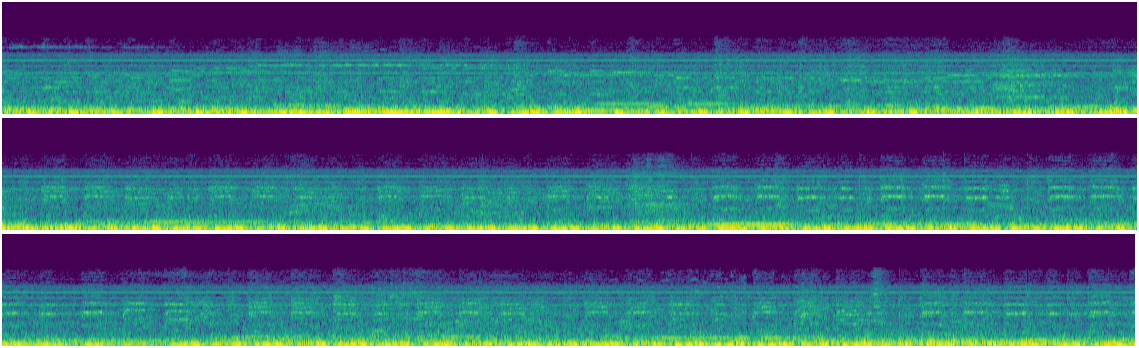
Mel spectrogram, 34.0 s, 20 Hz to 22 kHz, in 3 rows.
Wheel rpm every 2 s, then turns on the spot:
0, 0, 0, 0, 0, 0, 0, 0, 0, 0, 0, 0, 0, 0, 0, 0, 0.
none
